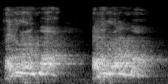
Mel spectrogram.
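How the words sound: It is called out urgently and hurriedly.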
